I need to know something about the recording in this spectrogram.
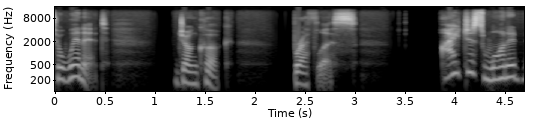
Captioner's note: breathless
